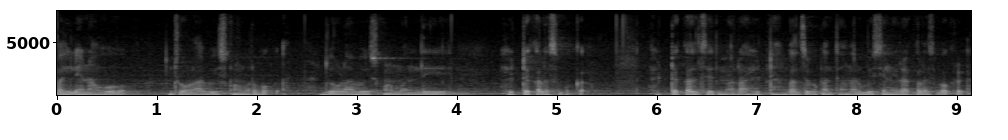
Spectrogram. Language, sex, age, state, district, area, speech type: Kannada, male, 18-30, Karnataka, Gulbarga, urban, spontaneous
